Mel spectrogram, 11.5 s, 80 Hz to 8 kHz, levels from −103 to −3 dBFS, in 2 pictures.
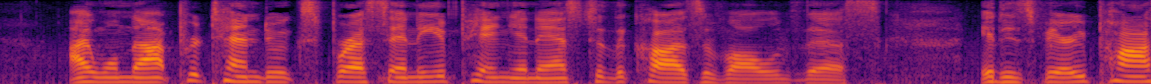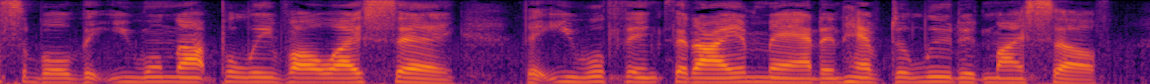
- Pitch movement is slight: Yes, narrow, 2.1 semitones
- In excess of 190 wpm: Yes, fast, 205 wpm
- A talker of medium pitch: Yes, medium, 160 Hz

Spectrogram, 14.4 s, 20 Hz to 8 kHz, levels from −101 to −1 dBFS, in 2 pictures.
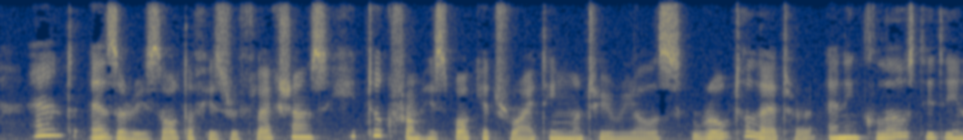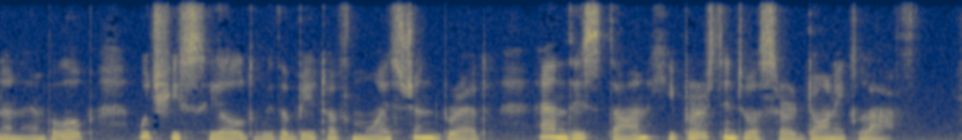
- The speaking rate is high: No, average, 170 wpm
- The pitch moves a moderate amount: Yes, average, 4.5 semitones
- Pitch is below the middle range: No, medium, 185 Hz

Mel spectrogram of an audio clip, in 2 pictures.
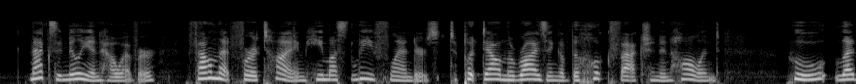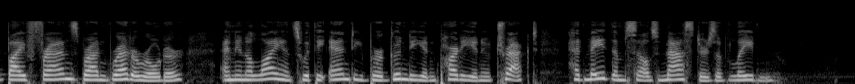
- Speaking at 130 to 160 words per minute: Yes, average, 155 wpm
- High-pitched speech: Yes, high, 210 Hz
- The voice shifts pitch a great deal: No, average, 3.5 semitones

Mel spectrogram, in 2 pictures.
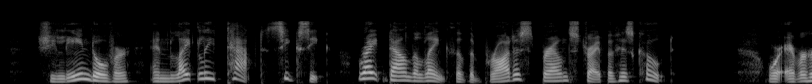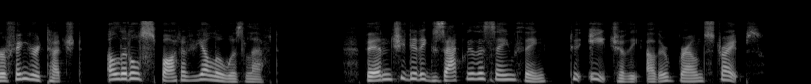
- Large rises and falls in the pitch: Yes, wide, 8.4 semitones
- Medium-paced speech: Yes, average, 165 wpm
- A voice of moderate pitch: Yes, medium, 175 Hz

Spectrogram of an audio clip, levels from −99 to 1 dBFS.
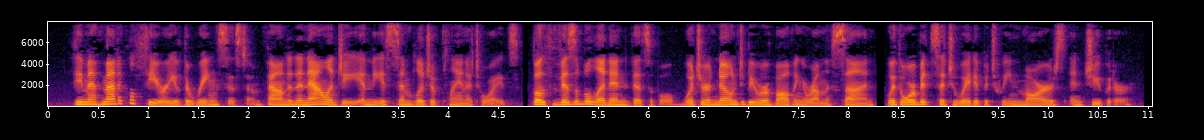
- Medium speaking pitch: Yes, medium, 175 Hz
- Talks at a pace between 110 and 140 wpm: No, average, 190 wpm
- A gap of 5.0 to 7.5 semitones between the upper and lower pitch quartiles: No, average, 3.7 semitones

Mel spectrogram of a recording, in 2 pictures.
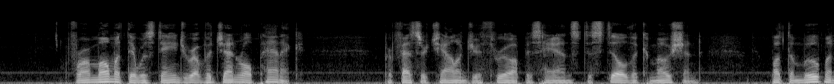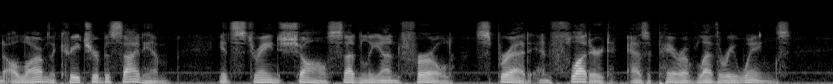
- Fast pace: No, average, 150 wpm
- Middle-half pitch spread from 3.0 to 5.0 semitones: Yes, average, 3.5 semitones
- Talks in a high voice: No, very low, 95 Hz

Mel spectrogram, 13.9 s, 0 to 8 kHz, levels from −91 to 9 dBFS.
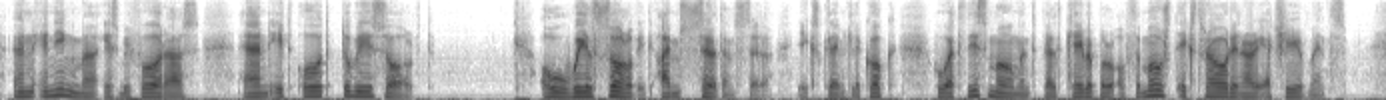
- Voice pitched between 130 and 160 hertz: No, low, 115 Hz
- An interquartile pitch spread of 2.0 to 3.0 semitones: No, average, 4.2 semitones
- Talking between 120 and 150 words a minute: Yes, average, 140 wpm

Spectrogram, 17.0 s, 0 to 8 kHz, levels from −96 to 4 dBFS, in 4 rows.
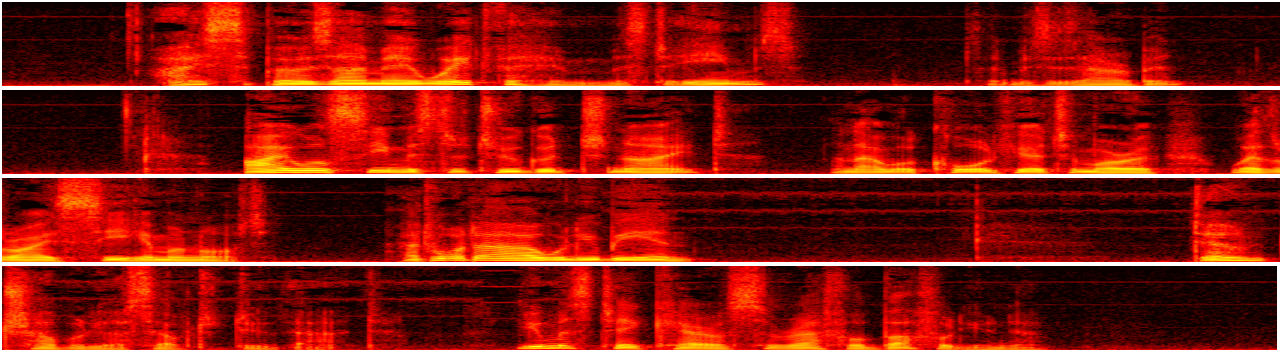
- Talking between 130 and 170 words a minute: No, average, 195 wpm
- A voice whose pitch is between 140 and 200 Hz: No, low, 125 Hz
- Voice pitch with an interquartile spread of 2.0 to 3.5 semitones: No, average, 4.9 semitones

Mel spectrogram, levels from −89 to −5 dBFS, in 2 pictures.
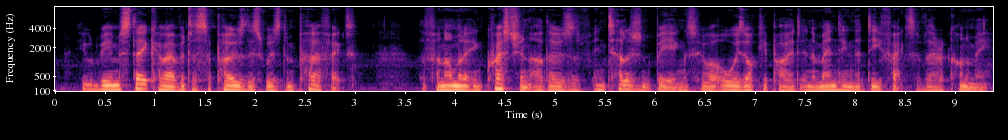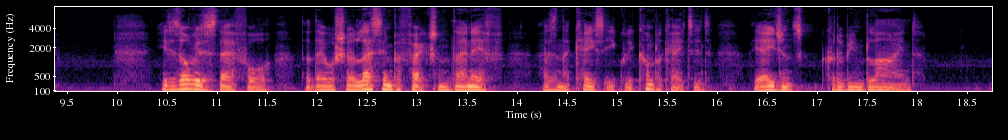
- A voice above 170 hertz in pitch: No, very low, 95 Hz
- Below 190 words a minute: Yes, average, 175 wpm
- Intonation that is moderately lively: No, narrow, 2.2 semitones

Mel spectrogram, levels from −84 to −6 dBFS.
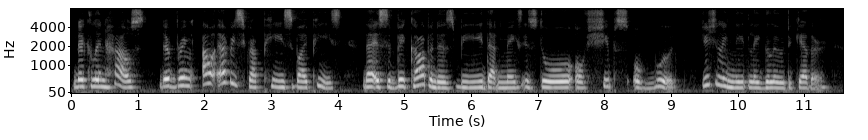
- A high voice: Yes, high, 220 Hz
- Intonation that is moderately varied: Yes, average, 3.1 semitones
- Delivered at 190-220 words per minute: No, average, 150 wpm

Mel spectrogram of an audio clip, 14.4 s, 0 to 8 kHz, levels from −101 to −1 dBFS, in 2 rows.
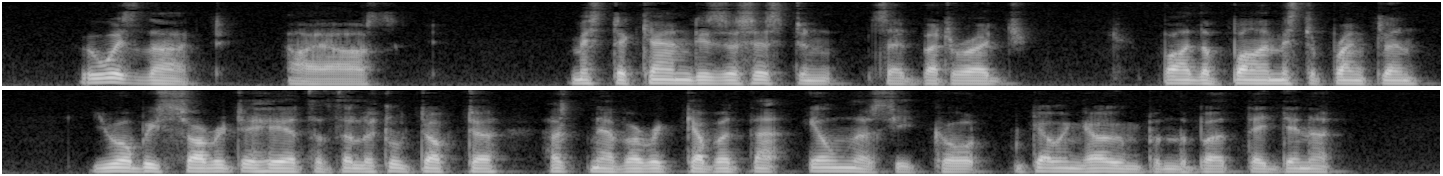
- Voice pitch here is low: Yes, low, 110 Hz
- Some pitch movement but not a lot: No, narrow, 2.2 semitones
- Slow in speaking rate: No, average, 160 wpm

